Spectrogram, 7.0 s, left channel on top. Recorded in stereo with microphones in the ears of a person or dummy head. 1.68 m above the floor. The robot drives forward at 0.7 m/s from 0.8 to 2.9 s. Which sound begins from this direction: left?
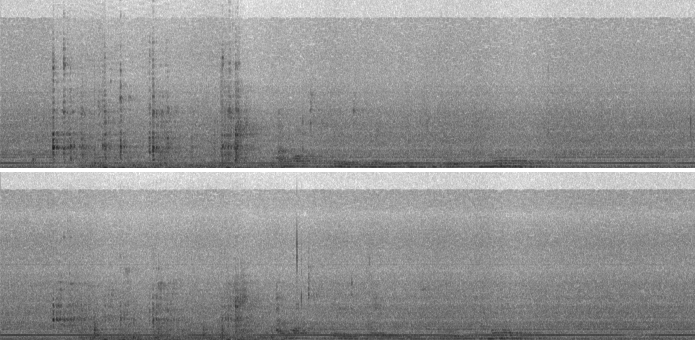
Typing on a keyboard, at 0.5 s.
